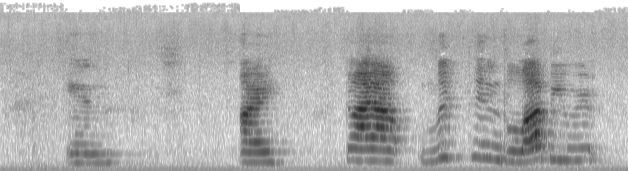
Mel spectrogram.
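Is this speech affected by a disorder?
Yes: cerebral palsy; slurred, unintelligible when excited.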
